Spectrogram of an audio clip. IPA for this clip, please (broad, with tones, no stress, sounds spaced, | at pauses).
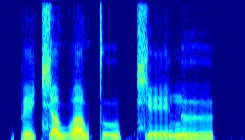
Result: p e˧˩ t͡ɕ a˧˥ w ʋ a˧˥ w t̪ uː˧˩ p̚ t͡ɕ eː˩ n ɯː˥˨ k̚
